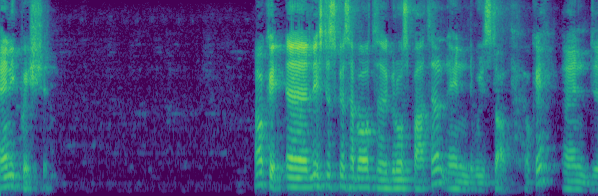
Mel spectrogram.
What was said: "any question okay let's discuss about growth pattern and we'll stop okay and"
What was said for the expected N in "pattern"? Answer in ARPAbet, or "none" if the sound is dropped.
L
